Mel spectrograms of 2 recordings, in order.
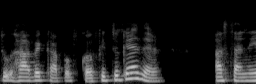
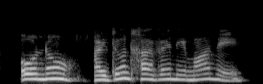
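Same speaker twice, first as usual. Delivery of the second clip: dismayed, let-down, higher, disappointed voice; 5 semitones higher, 3 dB louder than usual. Retelling finding only a few cents in the purse while a woman waits, disappointed.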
